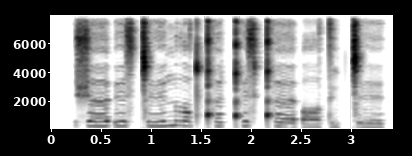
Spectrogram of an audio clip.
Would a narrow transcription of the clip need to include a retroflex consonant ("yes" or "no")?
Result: no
